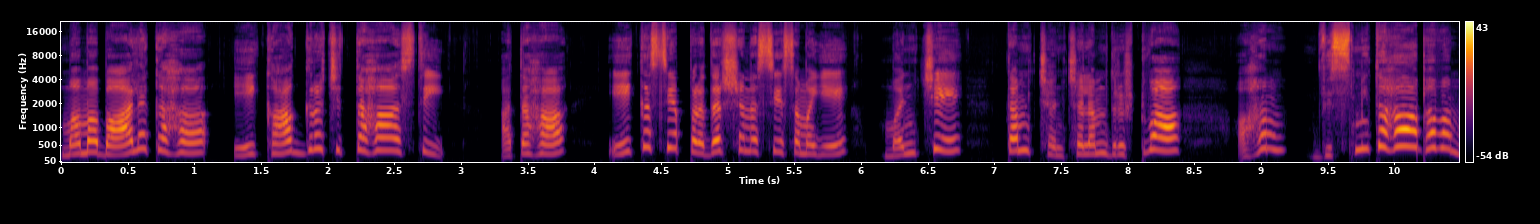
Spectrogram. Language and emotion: Sanskrit, surprised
